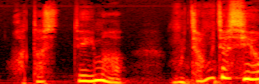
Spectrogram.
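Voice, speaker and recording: Somewhat breathy with a dark, mellow tone, a woman speaks at a moderate pace with very wide pitch swings in a very clean recording with a silent background. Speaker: jazz vocalist. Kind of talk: interview, personal life story. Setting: recording studio.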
